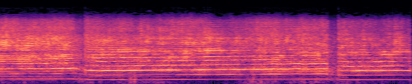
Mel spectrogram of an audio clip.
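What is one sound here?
A distant rally car engine drones across the hillside.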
